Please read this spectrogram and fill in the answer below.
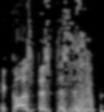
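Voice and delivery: play-acted high, weepy child voice, stammering. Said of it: "Why are you crying?".

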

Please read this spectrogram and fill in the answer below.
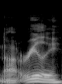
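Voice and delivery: put-on quick, nonchalant delivery. Retelling a character's short reply to a question: imitating a quick nonchalant reply. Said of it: "he says it very quickly and nonchalantly".

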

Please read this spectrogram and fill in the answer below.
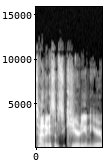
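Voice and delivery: ordinary talk, nothing marked

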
